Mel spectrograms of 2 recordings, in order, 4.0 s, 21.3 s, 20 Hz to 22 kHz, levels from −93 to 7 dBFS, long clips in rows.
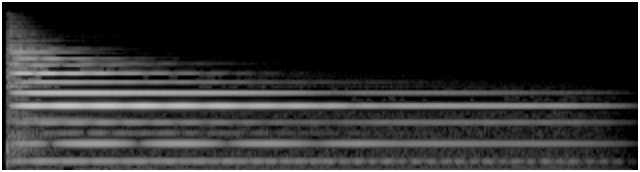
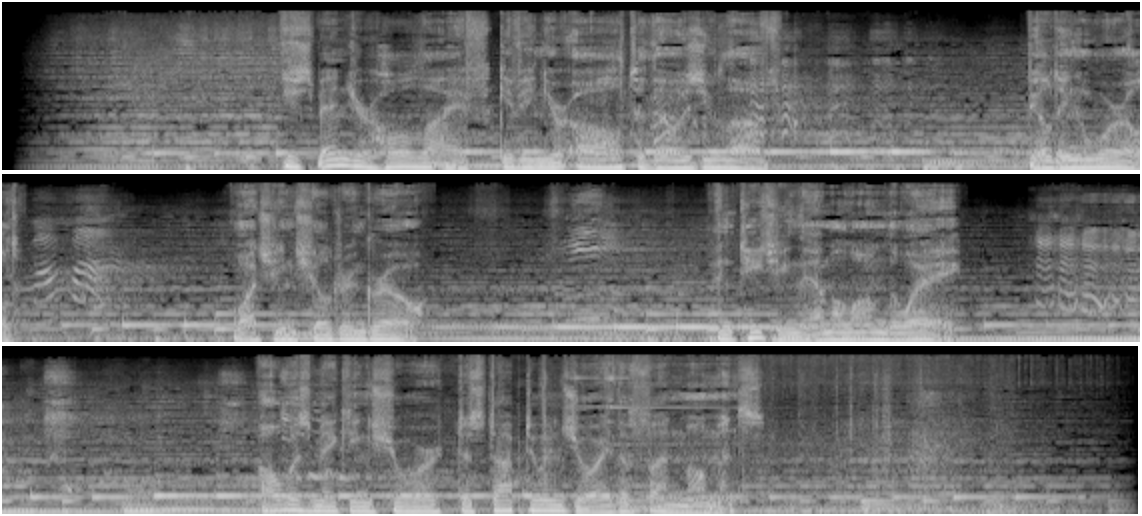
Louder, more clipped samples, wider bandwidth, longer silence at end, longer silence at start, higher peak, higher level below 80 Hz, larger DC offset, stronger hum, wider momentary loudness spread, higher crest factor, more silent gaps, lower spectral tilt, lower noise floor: about the same, -18 LUFS vs -17 LUFS; neither; second, 14 kHz vs 17 kHz; first, 0.25 s vs 0.1 s; second, 0 s vs 0.3 s; second, -8 dBFS vs 0 dBFS; second, -76 dBFS vs -32 dBFS; neither; neither; first, 22 LU vs 10 LU; about the same, 16 dB vs 16 dB; neither; second, 2 dB/octave vs -5.5 dB/octave; first, -46 dBFS vs -37 dBFS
